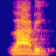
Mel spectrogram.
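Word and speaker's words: Laube: I know people ask how to pronounce Lobby. There you go. Lobby.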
